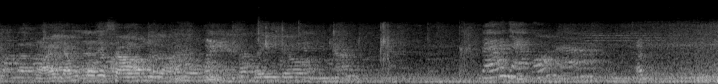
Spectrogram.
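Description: Several people chat outdoors.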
